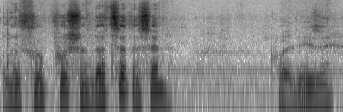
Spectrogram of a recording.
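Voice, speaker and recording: A man's voice: medium pitch, very animated, moderate pace, vocal fry, dark tone, slight background noise. A man narrating an informal hands-on repair tutorial, giving careful step-by-step instructions and sometimes muttering to himself. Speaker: repair demonstrator.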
